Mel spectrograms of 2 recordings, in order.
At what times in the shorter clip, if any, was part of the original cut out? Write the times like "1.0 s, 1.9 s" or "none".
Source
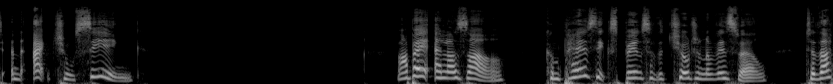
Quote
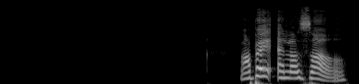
none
